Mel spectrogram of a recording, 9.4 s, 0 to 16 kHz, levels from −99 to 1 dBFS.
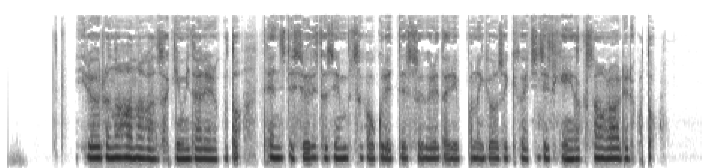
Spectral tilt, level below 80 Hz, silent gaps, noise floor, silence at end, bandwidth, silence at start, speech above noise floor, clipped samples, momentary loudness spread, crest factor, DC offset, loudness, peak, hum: -4.5 dB/octave; -72 dBFS; none; -81 dBFS; 0.65 s; 11.5 kHz; 1.05 s; 58 dB; under 0.1%; 9 LU; 16 dB; under 0.1%; -23 LUFS; -8 dBFS; none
